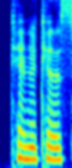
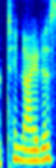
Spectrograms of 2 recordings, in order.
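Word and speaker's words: tinnitus: having problems with um tenus or 10 however you prefer to pronounce it ringing in my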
